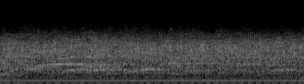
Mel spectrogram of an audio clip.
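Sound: audience applause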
